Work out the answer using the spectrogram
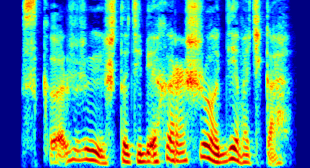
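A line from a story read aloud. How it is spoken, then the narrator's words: Muffled moan. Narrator (Russian): глухо простонал он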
